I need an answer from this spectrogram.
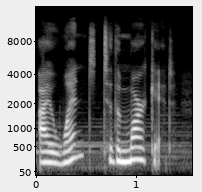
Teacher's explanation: I went to the market. Her voice climbed slightly through the middle words and then dropped clearly on the final word, market. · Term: falling intonation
